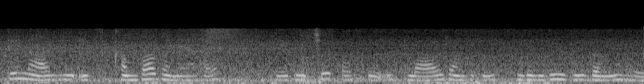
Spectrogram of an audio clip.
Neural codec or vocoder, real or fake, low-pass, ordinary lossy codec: none; real; 5.4 kHz; none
